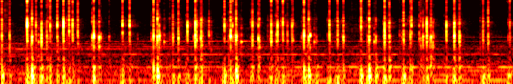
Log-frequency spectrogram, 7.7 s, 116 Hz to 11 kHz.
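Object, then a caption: Plastic mechanical keyboard. Fingertips type rapidly on a small 65% Bakeneko65 mechanical keyboard with Durock lavender switches, a plastic case and pink-white plastic keycaps, resting on a wooden desk. The keystrokes are short, bright, dry clacks with little low end, arriving in quick uneven bursts.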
